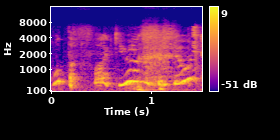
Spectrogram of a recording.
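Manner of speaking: squeaky high-pitched disbelief; mock baffled squeal. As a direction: squeal it like a shocked relative. Imitating puzzled onlooker.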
